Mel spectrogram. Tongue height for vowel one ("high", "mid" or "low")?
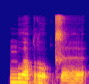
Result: high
